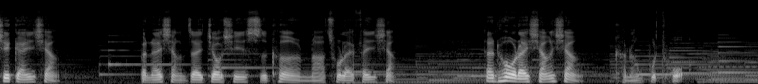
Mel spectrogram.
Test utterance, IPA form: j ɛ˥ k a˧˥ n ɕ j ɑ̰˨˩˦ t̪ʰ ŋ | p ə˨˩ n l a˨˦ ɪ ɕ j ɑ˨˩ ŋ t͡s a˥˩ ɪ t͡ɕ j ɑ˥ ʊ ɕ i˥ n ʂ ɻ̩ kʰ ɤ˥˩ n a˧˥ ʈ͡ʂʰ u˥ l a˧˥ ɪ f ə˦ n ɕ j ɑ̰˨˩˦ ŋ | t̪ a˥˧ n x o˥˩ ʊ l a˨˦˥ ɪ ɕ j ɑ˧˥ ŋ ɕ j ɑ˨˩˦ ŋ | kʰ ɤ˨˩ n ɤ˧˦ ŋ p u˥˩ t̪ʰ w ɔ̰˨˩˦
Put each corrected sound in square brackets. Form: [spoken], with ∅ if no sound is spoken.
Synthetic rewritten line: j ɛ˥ k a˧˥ n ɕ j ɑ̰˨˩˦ [∅] ŋ | p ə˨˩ n l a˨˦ ɪ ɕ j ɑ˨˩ ŋ t͡s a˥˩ ɪ t͡ɕ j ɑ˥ ʊ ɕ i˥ n ʂ ɻ̩ kʰ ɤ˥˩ n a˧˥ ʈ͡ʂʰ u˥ l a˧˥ ɪ f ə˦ n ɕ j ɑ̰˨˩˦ ŋ | t̪ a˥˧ n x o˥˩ ʊ l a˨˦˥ ɪ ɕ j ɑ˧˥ ŋ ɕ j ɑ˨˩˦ ŋ | kʰ ɤ˨˩ n ɤ˧˦ ŋ p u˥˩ t̪ʰ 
